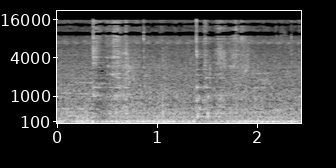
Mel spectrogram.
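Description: Chicken adobo sizzling in a pan as its sauce is cooked down almost dry, with a utensil clicking against the pan a couple of times. A steady low hum runs underneath.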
